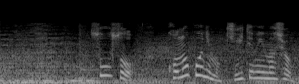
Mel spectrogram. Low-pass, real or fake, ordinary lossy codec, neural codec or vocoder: 7.2 kHz; real; none; none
